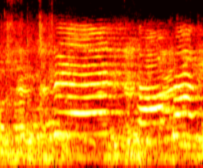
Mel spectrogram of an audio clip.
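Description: A girl shouting a high, drawn-out drill call that starts about half a second in and bends upward in pitch near the end, over other children's voices.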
